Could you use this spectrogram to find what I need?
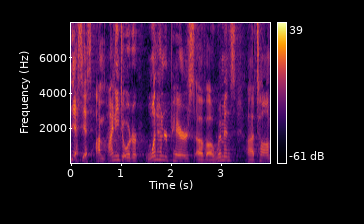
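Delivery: play-acted shaky, flustered, agitated speech with hesitations. Retelling a phone call from a caller: imitating an agitated caller. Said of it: "really agitated".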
